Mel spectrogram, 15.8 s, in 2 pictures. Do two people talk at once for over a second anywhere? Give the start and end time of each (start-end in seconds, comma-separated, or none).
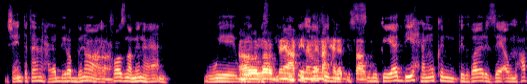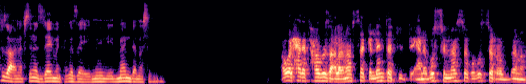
3.6-5.7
